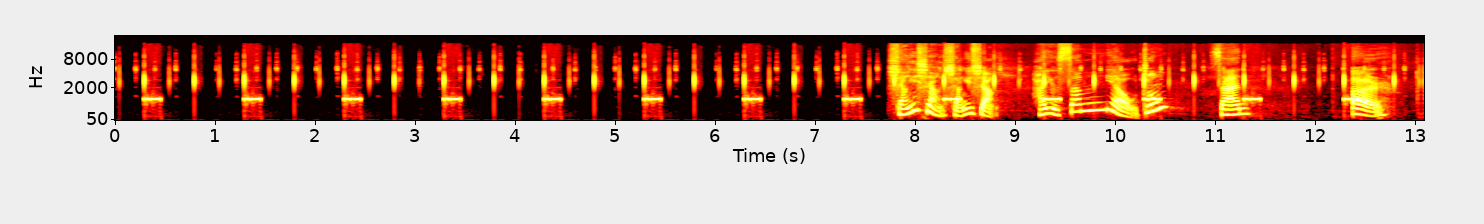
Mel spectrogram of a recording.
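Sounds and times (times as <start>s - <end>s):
light ticks: 0.0s - 13.0s
short electronic beeps: 1.3s - 1.6s, 2.3s - 2.6s, 3.3s - 3.6s, 4.3s - 4.6s, 5.3s - 5.6s, 6.3s - 6.6s, 7.3s - 9.6s, 11.3s - 11.6s.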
